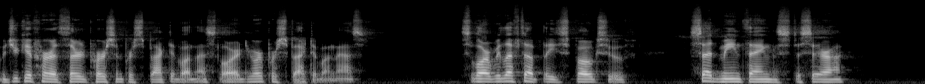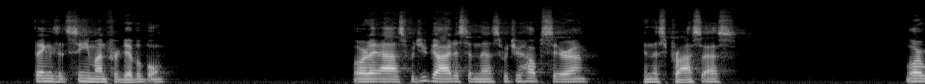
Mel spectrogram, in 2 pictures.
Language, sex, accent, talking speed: English, male, American, 155 wpm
